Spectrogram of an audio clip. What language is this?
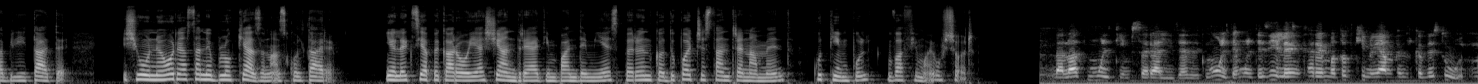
Romanian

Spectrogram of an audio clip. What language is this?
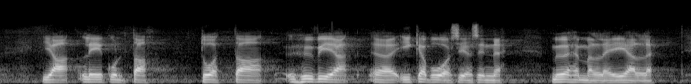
Finnish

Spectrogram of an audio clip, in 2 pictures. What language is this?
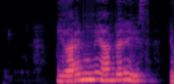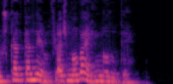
Basque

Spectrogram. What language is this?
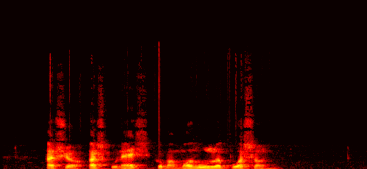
Catalan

